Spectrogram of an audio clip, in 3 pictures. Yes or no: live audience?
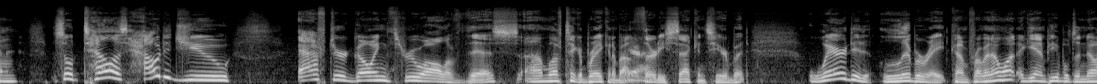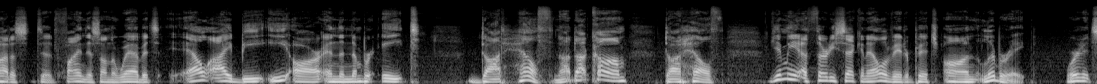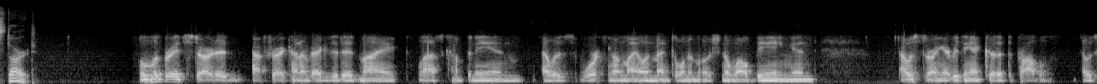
no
